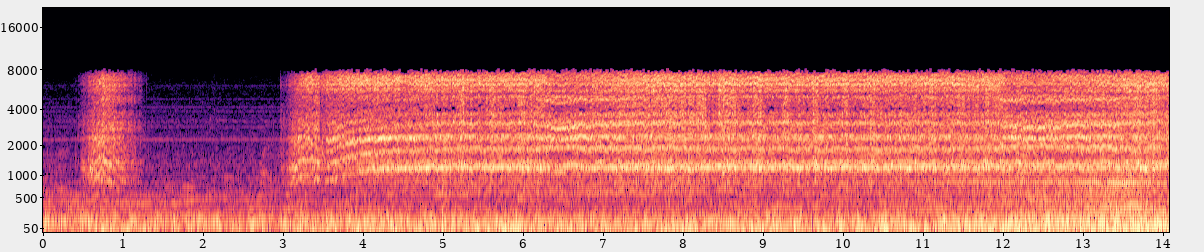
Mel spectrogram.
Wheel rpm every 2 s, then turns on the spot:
10, 40, 150, 160, 160, 160, 160.
none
